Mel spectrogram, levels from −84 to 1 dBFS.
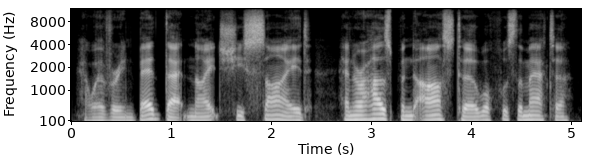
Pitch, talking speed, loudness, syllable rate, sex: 120 Hz, 190 wpm, -18 LUFS, 4.7 syllables/s, male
